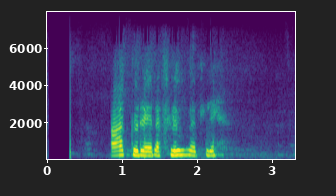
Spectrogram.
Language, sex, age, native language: Icelandic, female, 18-19, Icelandic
